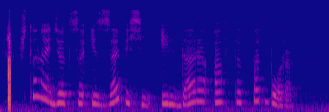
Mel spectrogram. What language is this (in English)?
Russian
